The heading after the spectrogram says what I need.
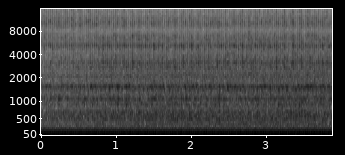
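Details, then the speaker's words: Old tractor started cold with choke on a warm late-December day after long cold storage, battery held charge; steady, even low putter about three beats a second, no knocks or misses, idling cleanly while warming up. "That battery's held its charge pretty well despite it being so cold for so long. So, we'll let this thing warm up and just putter away."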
